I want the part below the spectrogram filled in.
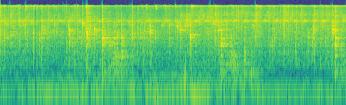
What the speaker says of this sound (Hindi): आपने साइडों से घी इसके ऊपर थोड़ा थोड़ा करके डाल दीजिए ना, घी या ऑयल जो भी आप इस्तेमाल करते हैं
